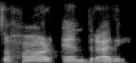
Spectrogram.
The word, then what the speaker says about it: Sahar Andrade: Our very special guest today is SAHAR ANDRADE. Now, please tell me if I mispronounced that. Actually, it's correct. It's SAHAR ANDRADE.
